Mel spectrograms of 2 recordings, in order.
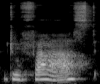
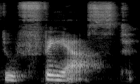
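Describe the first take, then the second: First: The stem vowel is a plain open a. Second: The stem vowel is the umlaut ä sound. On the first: The speaker calls it wrong. "instead of" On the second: The speaker calls it right. "it's du fährst. Notice that pronunciation change"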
